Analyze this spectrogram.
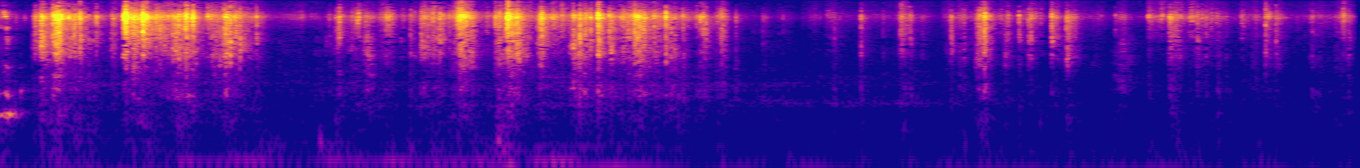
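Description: Paper crinkles and rustles as puppies scramble about close by.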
